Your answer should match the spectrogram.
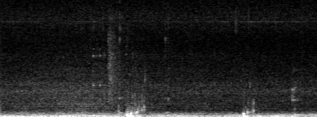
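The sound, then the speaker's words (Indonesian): Two wet gulping swallows of coffee, one around the middle and another near the end, low and soft over a steady low hum, with no talking. “Nih satu teguk lagi. Satu atau dua teguk nih. Dinikmati si kopinya.”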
